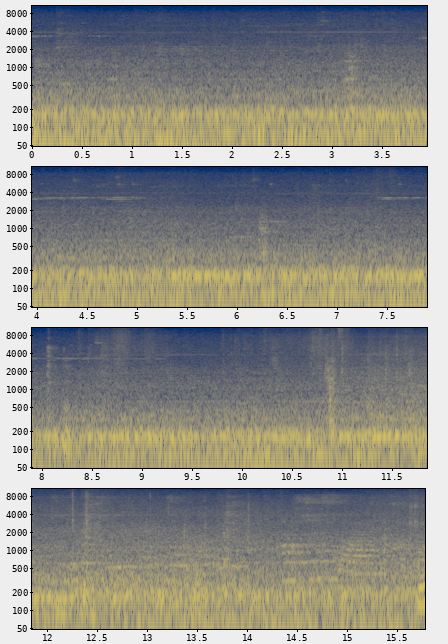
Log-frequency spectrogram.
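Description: An airport rail link train idles at a station platform in Indonesia with a steady low rumble and hum, occasional clanks and faint background voices, continuous and fairly loud throughout.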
